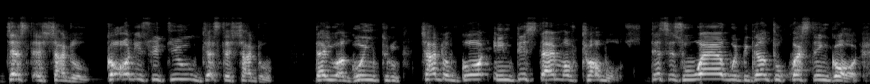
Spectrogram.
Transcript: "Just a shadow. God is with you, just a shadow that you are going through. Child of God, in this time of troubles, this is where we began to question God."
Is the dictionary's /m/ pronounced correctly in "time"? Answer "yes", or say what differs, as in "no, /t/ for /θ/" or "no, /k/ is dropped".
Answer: yes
